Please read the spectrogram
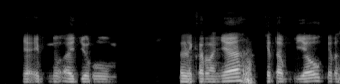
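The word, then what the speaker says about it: ابن آجروم: Namun sejatinya yang sesuai ya dengan ee kitab-kitab tarikh kalau kita baca biografi beliau. Maka penulisan yang benar itu adalah Ibnu Ajurrum. Ya, Ibnu Ajurum.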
